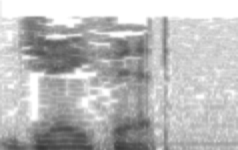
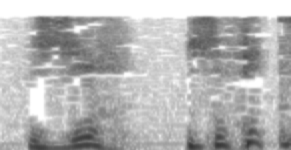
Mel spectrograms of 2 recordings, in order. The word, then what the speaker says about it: JEFIT: But in my head, I pronounce it J-Fit. It's spelled J-E-F-I-T. – Okay. – And it's a workout app. – J-Fit. – I always told myself that I would pronounce it J-Fit.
